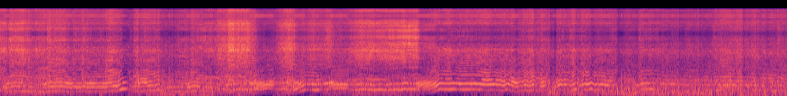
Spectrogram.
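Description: Small youth motocross bike's engine revving hard under the rider's throttle, its pitch dropping and then climbing steeply again three times, heard from a helmet-mounted camera.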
